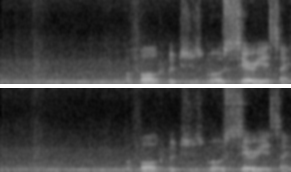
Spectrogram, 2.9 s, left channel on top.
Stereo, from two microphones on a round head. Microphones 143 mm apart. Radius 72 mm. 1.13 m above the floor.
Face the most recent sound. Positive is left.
turn(degrees=60)  # may be behind; listen again after turning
